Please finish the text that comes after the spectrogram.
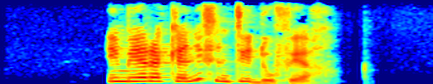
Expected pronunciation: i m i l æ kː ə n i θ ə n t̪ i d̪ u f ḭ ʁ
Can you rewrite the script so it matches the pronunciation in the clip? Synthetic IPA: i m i ɾ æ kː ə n i θ ə n t̪ i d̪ u f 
